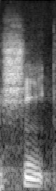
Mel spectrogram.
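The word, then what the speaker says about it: sheikh: and his third wife we we say Sheik in this country but the actual Arabic pronunciation is Sheek which is sort of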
